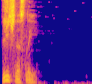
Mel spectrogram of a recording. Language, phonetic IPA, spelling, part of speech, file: Russian, [ˈlʲit͡ɕnəsnɨj], личностный, adjective, Ru-личностный.ogg
- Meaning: 1. personality 2. personal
